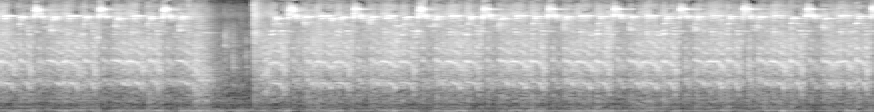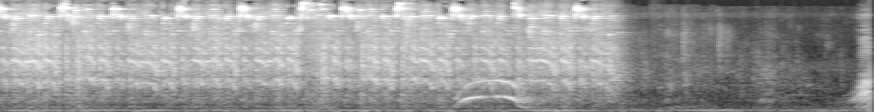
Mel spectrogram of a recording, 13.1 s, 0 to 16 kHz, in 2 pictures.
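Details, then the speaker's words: Triumph Daytona 600 that sat outside for years with water pouring from the exhaust, starter solenoid jumped: the starter churns about two compression beats per second for ten seconds but it never fires. Cranking no-start; weak valve springs losing compression are suspected. "they came with weak valve springs. So if you let them sit for too long, they lost compression, wouldn't start."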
